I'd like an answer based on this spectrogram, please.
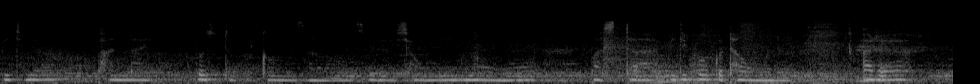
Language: Bodo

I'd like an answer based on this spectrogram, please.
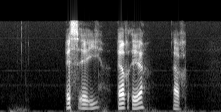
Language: Norwegian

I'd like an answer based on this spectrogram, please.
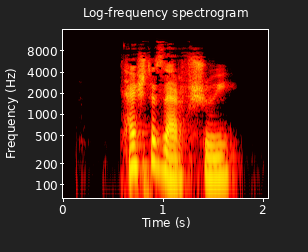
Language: Persian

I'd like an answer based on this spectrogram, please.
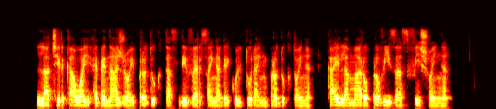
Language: Esperanto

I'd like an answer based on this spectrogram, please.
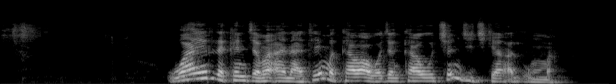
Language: Hausa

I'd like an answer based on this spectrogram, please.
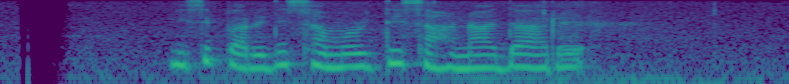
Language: Sinhala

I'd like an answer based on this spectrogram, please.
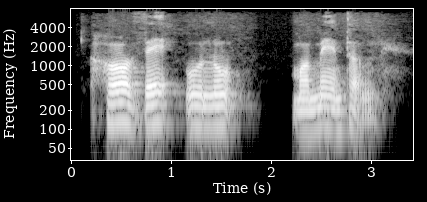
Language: Esperanto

